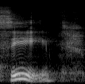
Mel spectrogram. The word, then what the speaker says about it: si: C and C well the accent Mark isn't there for pronunciation because it's one syllable there's only one way to say see and that's C but with an accent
